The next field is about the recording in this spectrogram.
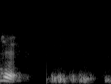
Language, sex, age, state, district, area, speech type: Nepali, male, 18-30, West Bengal, Darjeeling, rural, conversation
